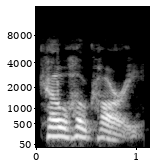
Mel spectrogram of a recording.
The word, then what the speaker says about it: Cojocari: But I did want to get the correct pronunciation out there, which is Cojocari. Okay, the J is pronounced as an H.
